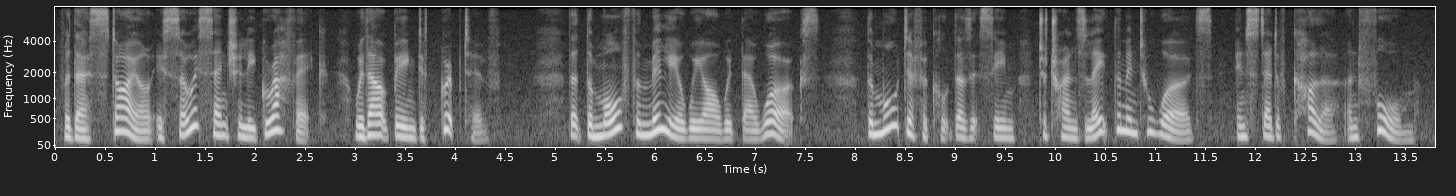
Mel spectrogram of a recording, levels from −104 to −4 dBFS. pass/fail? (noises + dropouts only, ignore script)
fail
